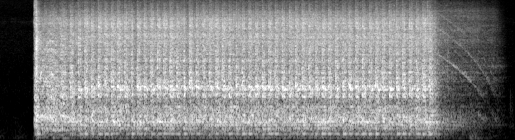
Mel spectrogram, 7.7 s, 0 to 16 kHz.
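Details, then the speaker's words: 1995 Ford F150 with V8 drivetrain swapped from a 1996, fuel lines dry: starter churns steadily about three turns a second for six seconds without firing; cranks with no fuel pressure, suspected air in lines. "I'm just going to run the bypass on it. And I think that we just have air in the fuel lines."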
